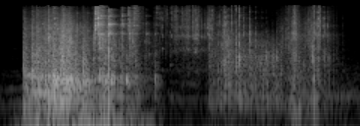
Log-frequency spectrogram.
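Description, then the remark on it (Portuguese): Pencils tumble and clatter down stairs in a dense rattling burst of light wooden clicks, then scattered, uneven taps and skitters that trail off after a few seconds. No one speaks. “Os lápis rolaram pela escada e foram batendo nos degraus.”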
